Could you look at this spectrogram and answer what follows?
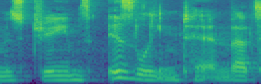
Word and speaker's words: Islington: which I found out his name is James Islington that's how it's supposed to be pronounced so I'm on chapter 29 I think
